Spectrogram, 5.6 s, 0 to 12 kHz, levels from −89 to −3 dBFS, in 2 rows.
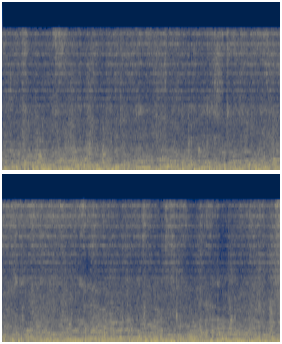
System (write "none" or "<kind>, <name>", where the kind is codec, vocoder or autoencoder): codec, SNAC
